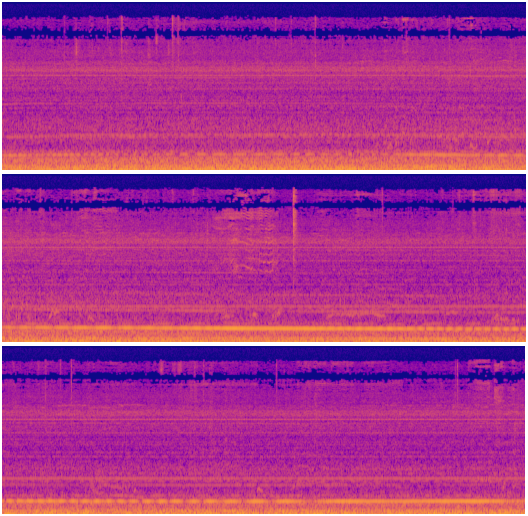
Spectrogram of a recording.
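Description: Jet airliner cabin noise while taxiing: a steady low rumble from the engines at taxi power, with a droning tone over it that sinks slightly in pitch about a third of the way in.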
